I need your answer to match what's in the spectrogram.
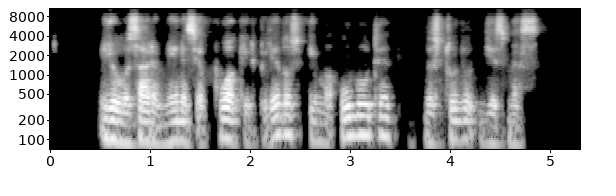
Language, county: Lithuanian, Vilnius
